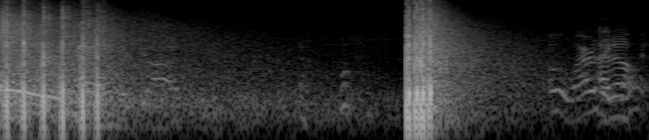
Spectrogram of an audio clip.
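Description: Fireworks at a summer outing in Michigan: a quick string of sharp firecracker pops, then one loud blast with a long echoing decay, and crackling afterward, with people's voices faintly in the background.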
